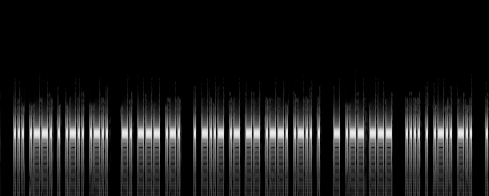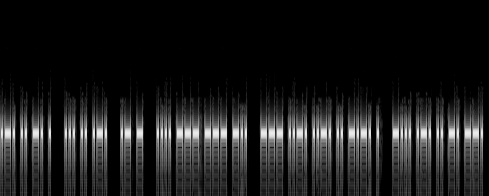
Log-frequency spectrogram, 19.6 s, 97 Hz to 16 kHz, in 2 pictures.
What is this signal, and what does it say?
Morse code, heard as a keyed tone, about 30 wpm, 500 Hz. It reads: SPELL NOR EXAMPLE TWO HELD FINE SIR AT HOOD OFFICE BRING
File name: 632 Words 30WPM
